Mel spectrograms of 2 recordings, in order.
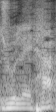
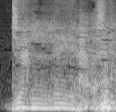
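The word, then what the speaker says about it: جلاها: Bukan juleha, Bu. Jaleha.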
